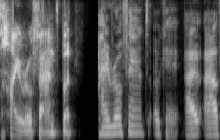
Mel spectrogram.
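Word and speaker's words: Hierophant: new class that's the hell is it called a hero Fant whatever the hell that is uh but it's great it's it's really delightful really fun it's supposedly pronounced hyro Fant but hant okay I I'll take your word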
